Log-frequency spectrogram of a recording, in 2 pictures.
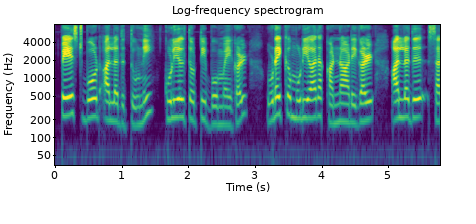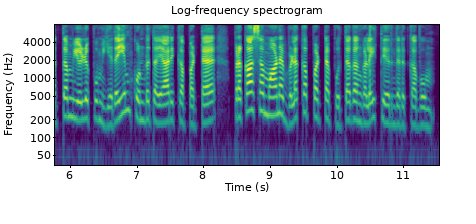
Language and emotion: Tamil, neutral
